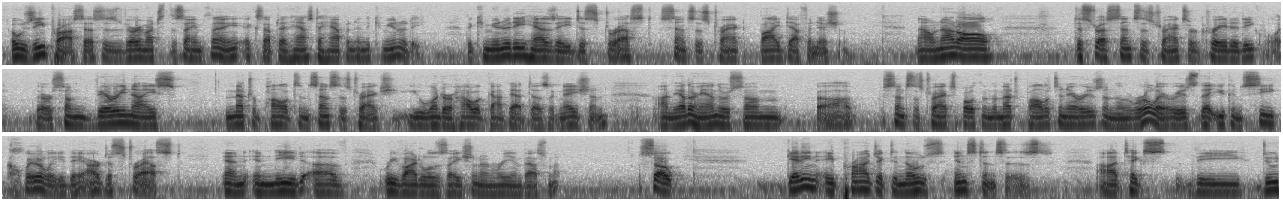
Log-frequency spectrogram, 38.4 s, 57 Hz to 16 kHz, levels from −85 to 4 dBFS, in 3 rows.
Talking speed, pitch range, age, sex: 145 wpm, 105-125 Hz, 50-69, male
